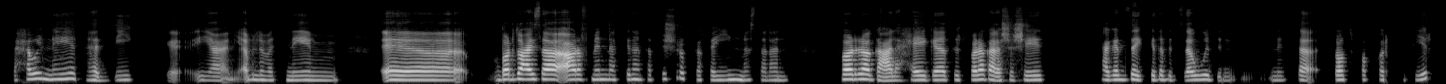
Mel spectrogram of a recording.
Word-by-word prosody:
تحاول 235 +5 -2
إن 245 -3 -2
هي 245 +3 -2
تهدّيك 205 -2 -9 0.3
أ - - -11
يعني 190 -2 -7
قبل 215 -1 -3
ما 195 - -7
تنام؟ 195 -1 -6 0.4
آآ 205 -1 +3 0.3
برضه 230 +3 +4
عايزة 235 0 +6
أعرف 230 0 +7
منّك 225 -1 -5
كده 235 0 -4
أنت 225 -1 -9
بتشرب 255 +5 -11
كافيين 205 +1 -4
مثلًا، 200 -1 -10 0.5
بتتفرّج 235 0 +5
على 180 +2 +3
حاجة، 205 +1 0
بتتفرّج 210 +2 -1
على 195 -4 +3
شاشات 200 +3 -5 0.6
حاجات 215 +1 -1
زي 220 - +1
كده 210 +1 -7
بتزوِّد 205 +1 -3
إن 185 +1 -17 0.4
إن 195 - -12
أنت 215 - -5 0.2
تقعد 210 0 0
تفكّر 215 -1 -13
كتير؟ 220 +6 -8
210 Hz, 145 wpm, -20 LUFS, 200-230 Hz, 0.6 s, أعرف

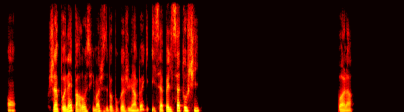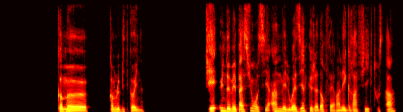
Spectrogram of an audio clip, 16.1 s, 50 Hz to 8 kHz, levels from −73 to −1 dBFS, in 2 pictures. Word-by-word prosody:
en 95 -1 -3 0.7
japonais, 145 +4 +4
pardon, 125 - +1
excuse-moi, 150 +2 -2
je 160 - -9
sais 105 - -6
pas 110 - -2
pourquoi 110 +2 -2
j'ai 100 -2 -4
eu - - +1
un 85 - +2
bug. - - -3
Il - - -4
s'appelle 135 -2 +3
Satoshi. 180 +2 +3 2.7
Voilà. - - 0 2.1
Comme, 145 -2 +3
heu, 110 -3 +5 0.4
comme 130 +1 -2
le 135 - +2
Bitcoin 110 -4 -3 1.2
qui 160 - +5
est 175 +1 +4
une 180 -1 0
de 160 -2 +6
mes 145 0 +3
passions 145 +4 -1
aussi, 140 -6 -4
un 155 - -1
de - - -5
mes 135 -2 0
loisirs 130 +6 -1
que 120 - -4
j'adore 120 +4 -2
faire, 95 0 -6
hein, 100 - -2
les 110 0 -1
graphiques, 115 +6 -6
tout 115 - -18
ça. 125 +5 -4
130 Hz, 150 wpm, -23 LUFS, 110-145 Hz, 2.7 s, de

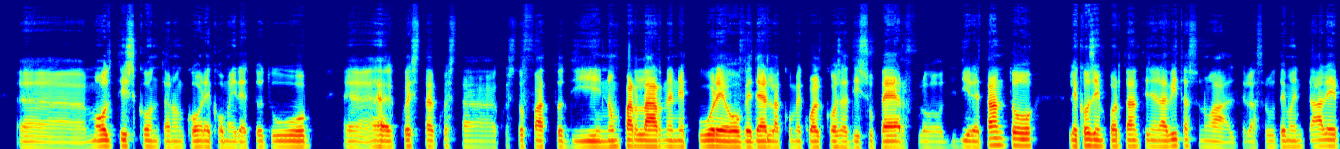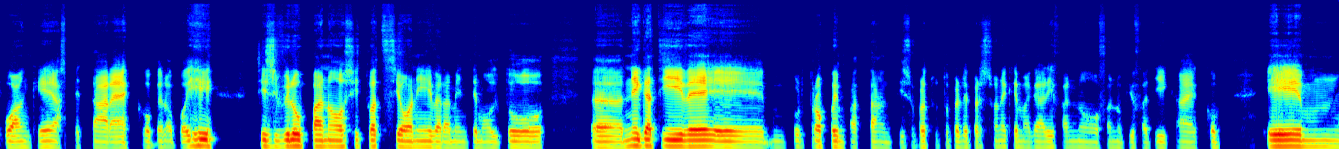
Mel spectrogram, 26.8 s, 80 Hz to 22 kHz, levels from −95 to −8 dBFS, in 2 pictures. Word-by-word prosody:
ehm, 110 -2 -8
molti 130 +2 +2
scontano 120 -2 -5
ancora 120 +1 -2
e - - -3
come 120 +1 -7
hai 115 - -6
detto 120 +2 -6
tu, 120 +1 0 0.3
ehm, 120 0 -1
questa 130 -1 -2
questa 120 -2 -13
questo 130 - -9
fatto 125 -1 -1
di 120 0 -2
non 120 +2 -3
parlarne 125 -1 +6
neppure, 125 0 +4
o 120 0 +6
vederla 120 0 +4
come 120 0 -9
qualcosa 120 0 0
di 115 0 -6
superfluo, 120 -1 +1
di 120 +2 -26
dire: 125 -2 -2
"Tanto 145 -2 +4 0.3
le 130 - +2
cose 135 +2 +3
importanti 130 0 0
nella 125 -1 0
vita 135 +1 -1
sono 125 -2 -12
altre, 110 -2 -5
la 115 - -8
salute 125 0 -6
mentale 130 +2 -1
può 120 - -4
anche 120 +1 -6
aspettare." 115 -1 -5
Ecco, 110 +2 -8
però 120 +1 -15
poi 135 +3 -1 0.4
si 135 - -6
sviluppano 130 0 +1
situazioni 125 -2 -4
veramente 115 -1 -10
molto, 115 +1 -6 0.4
ehm, 115 0 -3
negative 135 -1 +3
e, 120 -2 0
mhmm, 120 -1 -24
purtroppo 125 -1 -7
impattanti, 115 -1 -16
soprattutto 120 +2 -15
per 120 - -13
le 120 - -13
persone 125 0 -17
che 120 - -13
magari 115 0 -14
fanno 115 -1 -20
fanno 115 -1 -24
più 115 - -21
fatica, 115 +1 -15
ecco. 110 - -16 0.4
Ehm, 130 -1 +2
120 Hz, 150 wpm, -24 LUFS, 115-130 Hz, 0.4 s, parlarne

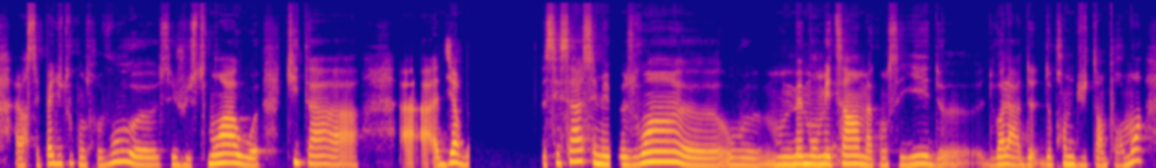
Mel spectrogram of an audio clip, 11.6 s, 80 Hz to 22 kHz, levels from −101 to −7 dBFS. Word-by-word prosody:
alors 160 0 -5
c'est 175 - -9
pas 190 - +2
du 195 - 0
tout 200 +2 -11
contre 170 -3 -7
vous, 225 +6 0
heu, 170 -1 -1
c'est 170 0 -7
juste 160 +2 -8
moi», 210 +2 +6
ou 170 -4 +1 0.3
quitte 215 -2 -2
à 185 -2 -2 0.4
à - - -3
à - - +1
dire 215 +5 +5 0.8
c'est 175 +3 -3
ça, 245 +5 +2
c'est 250 -4 0
mes 185 -2 +5
besoins, 225 +6 +4
heu, 160 -2 0
ou 165 0 -4 0.4
même: 185 +2 +4
«Mon 185 -1 +4
médecin 190 +1 +4
m'a 165 -3 0
conseillé 170 +3 -2
de 170 +5 -7
d 170 -4 -13
voilà, 175 -1 +1
de 165 0 -3
de 180 -2 -6
prendre 180 +1 0
du 165 -1 -9
temps 160 -1 -6
pour 155 -1 -11
moi. 260 +8 0
180 Hz, 200 wpm, -23 LUFS, 165-195 Hz, 0.8 s, moi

